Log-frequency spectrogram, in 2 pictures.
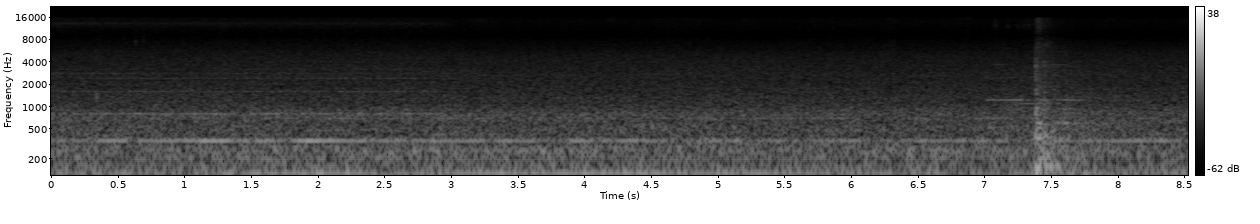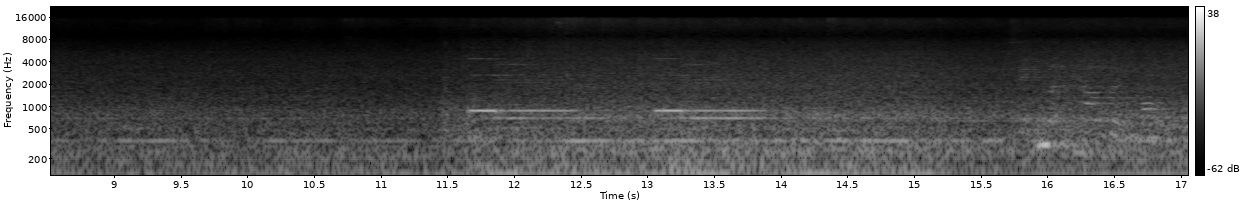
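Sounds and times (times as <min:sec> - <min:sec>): train humming with held tone: 0:00.0 - 0:17.0.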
